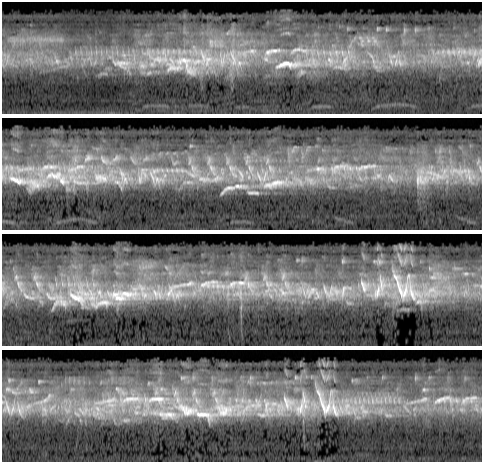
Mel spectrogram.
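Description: Birds chirping and twittering continuously in many short, quick notes, with a lower call repeating about once a second during the first several seconds.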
